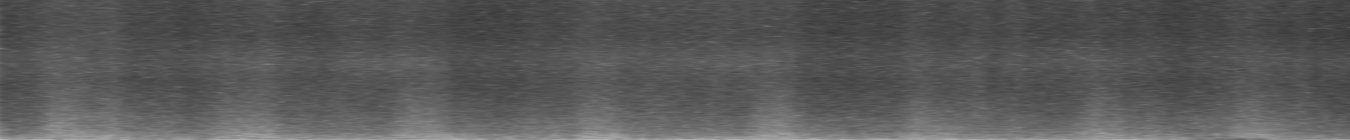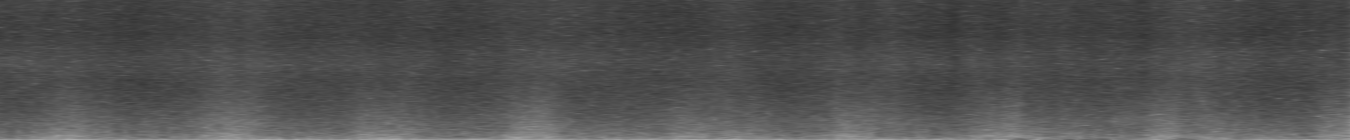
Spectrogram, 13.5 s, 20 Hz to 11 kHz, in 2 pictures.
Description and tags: Pushing Leaves
This is the sound of leaves being pushed by feet.
Recorded on a Tascam DR-40
Autumn, DR, Foot, Leaf, Leaves, Push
